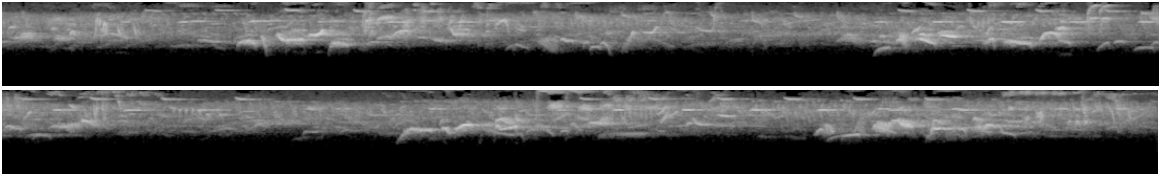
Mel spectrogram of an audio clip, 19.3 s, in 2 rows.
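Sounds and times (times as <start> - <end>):
blackbird chirping: 0.0 - 19.2.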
